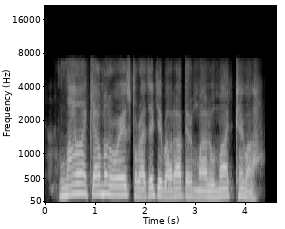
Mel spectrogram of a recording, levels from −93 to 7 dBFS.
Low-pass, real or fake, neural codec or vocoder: 7.2 kHz; fake; codec, 16 kHz, 0.5 kbps, FunCodec, trained on Chinese and English, 25 frames a second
